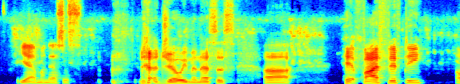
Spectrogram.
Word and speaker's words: Meneses: Meneses? Yeah, Meneses.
